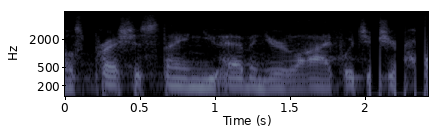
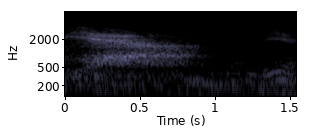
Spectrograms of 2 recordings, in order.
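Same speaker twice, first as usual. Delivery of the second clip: soft breathy awed yeah; whispered yeah; 10 dB quieter than usual. Retold or imitated. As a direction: breathe it in awe. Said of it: "will go".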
